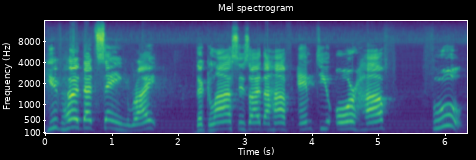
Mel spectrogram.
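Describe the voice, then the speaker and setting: Recorded roughly, a middle-aged man gives a motivational speech at a university event, his high, sharp voice moving slowly. Speaking to students, he stresses his words emphatically and keeps repeating his main phrases.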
